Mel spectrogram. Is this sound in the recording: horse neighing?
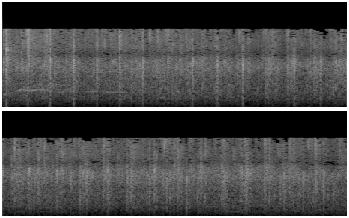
no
